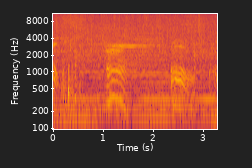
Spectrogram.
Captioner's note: Jakob growls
